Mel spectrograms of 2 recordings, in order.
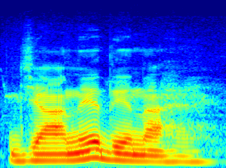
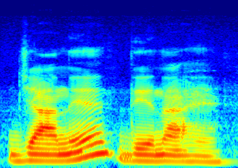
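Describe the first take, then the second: The two takes are said the same way.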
